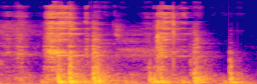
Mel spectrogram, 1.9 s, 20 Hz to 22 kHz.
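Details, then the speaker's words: 1994 Four Winns Fling jet boat with 90 hp Evinrude, power loss: turning the jet impeller slowly by hand gives scattered metallic clinks as a blade hits the outer sleeve; no contact when spinning fast, owner suspects worn bearings. "now when i turn this you can you can actually hear it hitting"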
